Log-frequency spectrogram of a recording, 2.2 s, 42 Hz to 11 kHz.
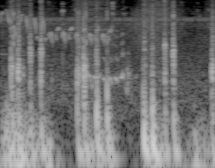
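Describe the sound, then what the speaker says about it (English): Horse hooves clip-clopping in the video game Assassin's Creed 3 as a black horse is ridden, a quick uneven run of soft thuds heard close and fairly quiet. "We only ride black horses in this game."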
